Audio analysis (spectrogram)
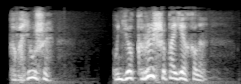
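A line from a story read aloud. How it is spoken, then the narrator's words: Loud whisper. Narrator (Russian): громко зашептала Маруся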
